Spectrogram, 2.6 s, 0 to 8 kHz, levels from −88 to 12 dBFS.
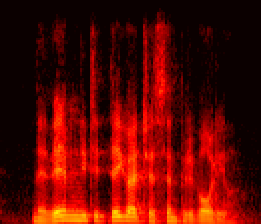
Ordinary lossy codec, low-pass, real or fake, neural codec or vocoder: Opus, 24 kbps; 7.2 kHz; fake; codec, 16 kHz, 0.8 kbps, ZipCodec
